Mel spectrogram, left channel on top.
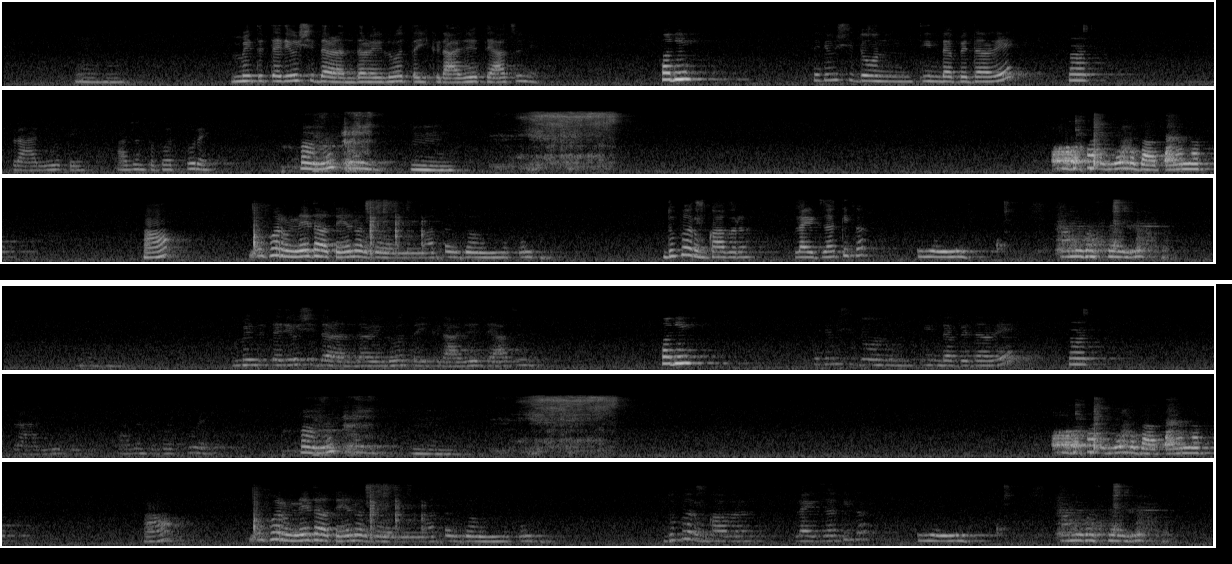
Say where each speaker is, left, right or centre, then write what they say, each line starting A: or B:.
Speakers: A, on the left (about 85°); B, on the left (about 30°).
A: हम्म, हम्म. मी तर त्या दिवशी दळण दळीलो होत आता इकडे आले ते अजून आहे.
B: कधी?
A: त्या दिवशी दोन, तीन डबे दळले.
B: हम्म.
A: मी इकडे आले होते अजून तर भरपूर आहे.
B: हा ना?
A: हम्म.
B: <inaudible> पाहिले ना दाता येणार
A: हा
B: भरून नाही दळता येणार दळण मग आताच दळून नेतो‌ ना.
A: दुपारहून का बरं, लाईट जाती का?
B: नाही ना काम
A: मग
B: <inaudible>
